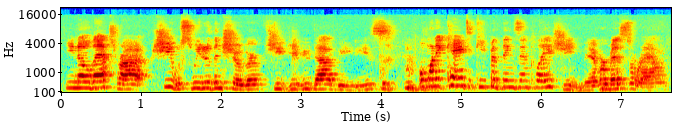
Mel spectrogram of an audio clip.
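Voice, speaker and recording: Woman playing a high-voiced, prim country mourner. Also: lively intonation, moderate pace, fairly bright tone, a little hiss or hum. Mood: fond, teasing. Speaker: actor in a staged reading of a short play. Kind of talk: live amateur stage comedy acting. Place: small college theatre stage. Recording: roomy theatre, mic at a distance.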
